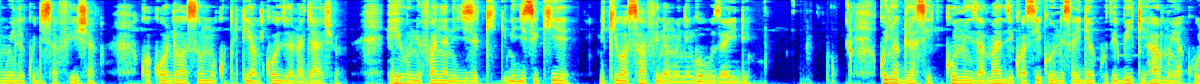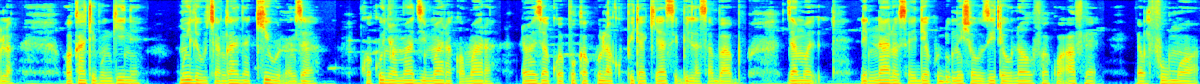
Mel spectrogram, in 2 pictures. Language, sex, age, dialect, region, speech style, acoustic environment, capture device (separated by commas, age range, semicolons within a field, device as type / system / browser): Swahili, male, 18-24, Kenya - Mombasa, Kenya, relaxed, silence, mobile / Linux / Chrome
